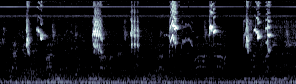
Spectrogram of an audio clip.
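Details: Oriental magpie-robin in full 'isian' song, a filled-in style used to rouse a sluggish bird: bursts of harsh, buzzy broadband notes mixed with short high whistles and chirps, irregularly spaced about once per second over a low steady hum.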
